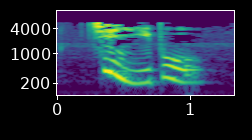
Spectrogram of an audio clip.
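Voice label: "进一步", Mandarin Chinese; chinese flashcards; hsk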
